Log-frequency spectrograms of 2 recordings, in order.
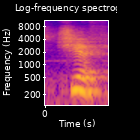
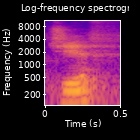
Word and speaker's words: GIF: It's GIF, not Jif.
